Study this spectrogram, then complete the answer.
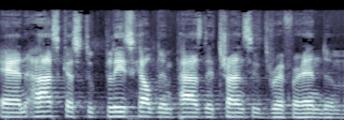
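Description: In a strong Colombian accent, a man talks at a moderate pace in a fairly high voice with fairly even intonation. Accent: heavy Colombian Spanish. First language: Spanish. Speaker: community organizer. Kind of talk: presentation. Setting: church gathering.

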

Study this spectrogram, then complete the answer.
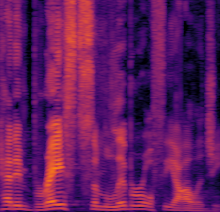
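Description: A man keeps a moderate pace in a very clean recording with a silent background. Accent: Southern US. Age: 30s. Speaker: guest preacher. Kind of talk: sermon. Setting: church.

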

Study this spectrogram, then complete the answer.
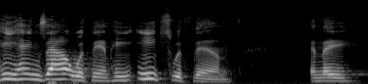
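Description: Recorded very cleanly against a silent background, a woman speaks with very wide pitch swings. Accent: Kentucky. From Kentucky (Hancock County). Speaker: pastor. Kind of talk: sermon.

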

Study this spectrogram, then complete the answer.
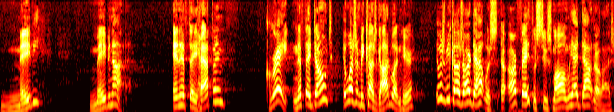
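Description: A man's high voice with very wide pitch swings, at a fairly slow pace, broken by long, frequent pauses. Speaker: lay church member giving a sermon. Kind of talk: sermon. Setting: church with congregation.

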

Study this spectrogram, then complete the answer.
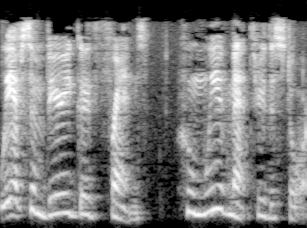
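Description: Somewhat breathy, a woman talks in a fairly high pitch with ordinary pitch variation. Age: 30s. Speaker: preacher. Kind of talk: sermon.

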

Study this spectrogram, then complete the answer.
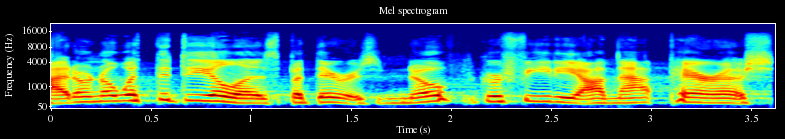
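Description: A woman with an American accent and a normal speaking voice speaks at a medium pitch with ordinary pitch variation, in a dry, close sound with no echo on a very clean recording with a silent background. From US (California and New Jersey). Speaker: pastor. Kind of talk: sermon.

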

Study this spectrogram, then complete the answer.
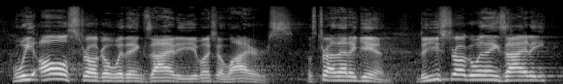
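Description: Lively intonation at a moderate pace comes through audible room echo and noticeable background noise. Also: man, high pitch for a man. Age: 30s. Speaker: pastor. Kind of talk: sermon.

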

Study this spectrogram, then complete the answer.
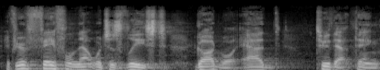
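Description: A man talks at a moderate pace in an ordinary speaking voice. His pitch sits in the medium range. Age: 60s. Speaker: missionary pastor. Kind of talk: interview testimony. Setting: church service with congregation.

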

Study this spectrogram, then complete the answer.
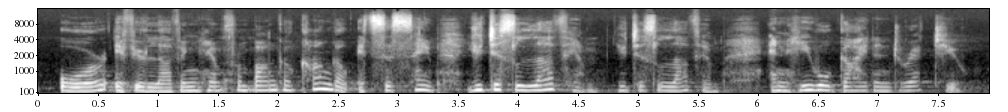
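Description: With an American accent, a woman speaks at a moderate pace and medium pitch, her dark, mellow tone somewhat breathy and her intonation fairly even. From US Midwest, rural. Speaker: missionary. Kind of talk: testimony in church service. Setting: church.

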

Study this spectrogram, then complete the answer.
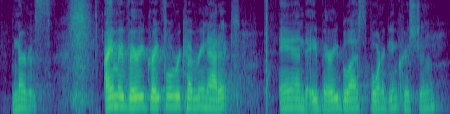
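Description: The intonation stays flat and monotone. Delivery holds a moderate pace. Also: woman. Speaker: recovering addict giving testimony. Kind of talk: testimony.

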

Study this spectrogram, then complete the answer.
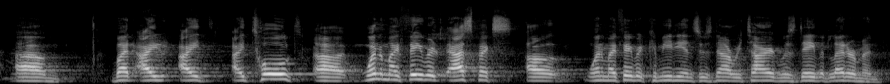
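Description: A man's high-pitched voice with ordinary pitch variation at a moderate pace, over noticeable background noise. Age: 60s. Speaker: pastor. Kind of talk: sermon. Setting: church.

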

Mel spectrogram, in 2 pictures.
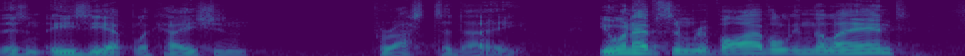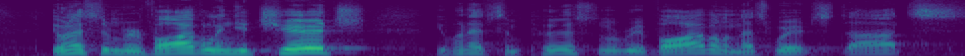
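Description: With an Australian accent and a high pitch, a man races along at a very fast pace with lively intonation, on a very clean recording with a silent background. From Australia, western Sydney (Penrith). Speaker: preacher. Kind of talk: sermon. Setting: church.

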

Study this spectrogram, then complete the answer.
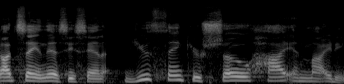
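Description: On a very clean recording with a silent background, a man with a Southern US accent talks at a fairly slow pace and fairly high pitch, with lively intonation. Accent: Southern US (Georgia). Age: 50s. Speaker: pastor. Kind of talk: sermon. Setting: church. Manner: animated.

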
